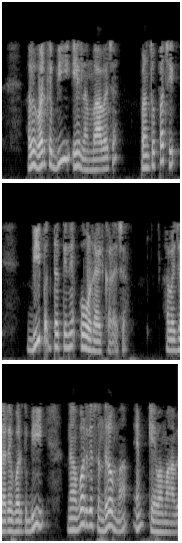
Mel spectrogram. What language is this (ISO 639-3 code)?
guj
